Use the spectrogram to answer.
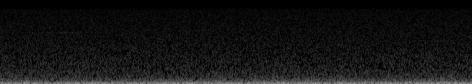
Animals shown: forest ambience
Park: Acadia National Park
